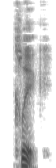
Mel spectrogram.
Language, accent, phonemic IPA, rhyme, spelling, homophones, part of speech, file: English, Australia, /klɪk/, -ɪk, klick, click / clique, noun, En-au-klick.ogg
- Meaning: 1. A kilometer 2. Kilometres per hour 3. Alternative spelling of click (mostly as an interjection)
